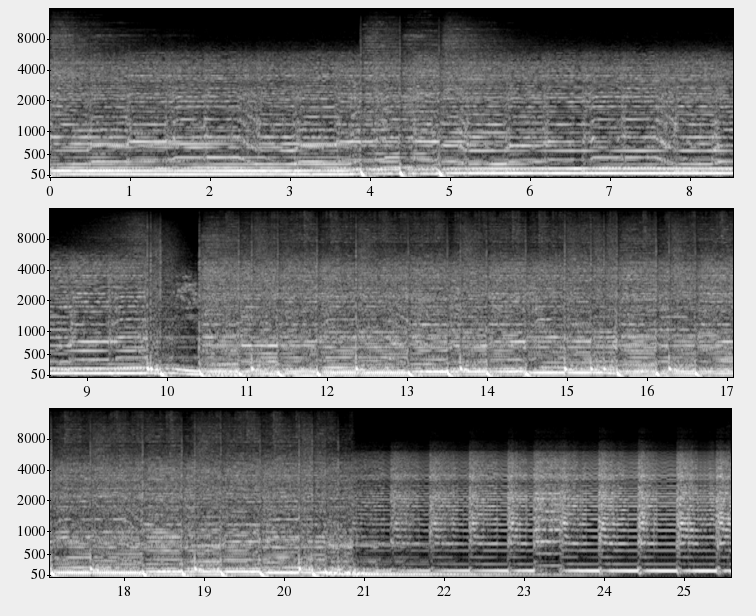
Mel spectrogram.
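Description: A loud rock band song plays throughout, with heavily distorted guitars, steady drums and dense full-band instrumentation shifting through sections, no spoken voices over it.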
